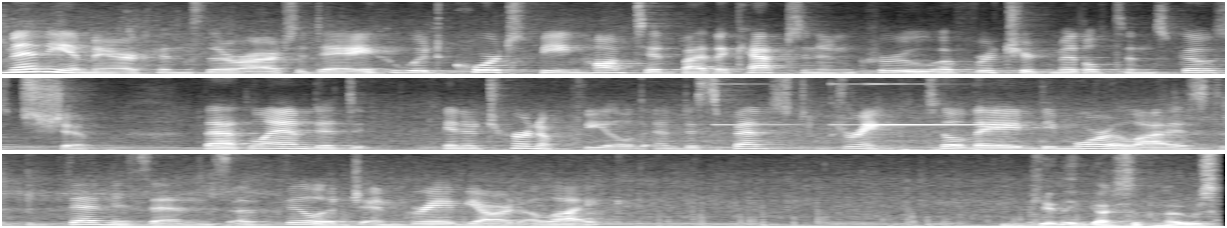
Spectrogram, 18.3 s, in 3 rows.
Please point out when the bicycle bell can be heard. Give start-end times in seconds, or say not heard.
9.7-11.1.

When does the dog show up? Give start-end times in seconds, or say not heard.
not heard.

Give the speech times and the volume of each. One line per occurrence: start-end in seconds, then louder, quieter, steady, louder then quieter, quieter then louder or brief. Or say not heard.
0.0-15.4 steady
17.2-18.3 brief.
